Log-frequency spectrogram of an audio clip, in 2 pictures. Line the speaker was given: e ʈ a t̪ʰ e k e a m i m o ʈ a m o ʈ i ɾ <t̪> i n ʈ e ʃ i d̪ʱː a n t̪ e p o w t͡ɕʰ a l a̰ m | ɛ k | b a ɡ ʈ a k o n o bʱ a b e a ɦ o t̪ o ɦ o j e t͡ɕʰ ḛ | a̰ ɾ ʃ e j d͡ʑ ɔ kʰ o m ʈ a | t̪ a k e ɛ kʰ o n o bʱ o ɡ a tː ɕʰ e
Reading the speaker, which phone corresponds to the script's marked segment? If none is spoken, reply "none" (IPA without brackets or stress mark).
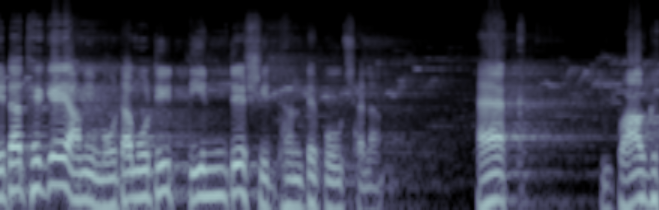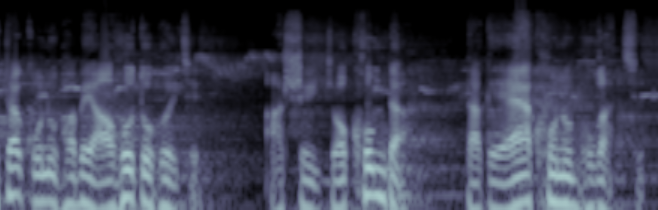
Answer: t̪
